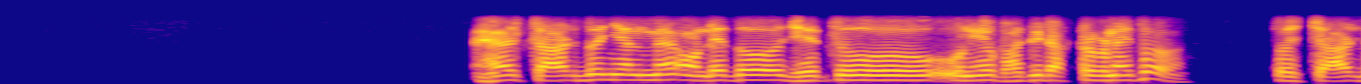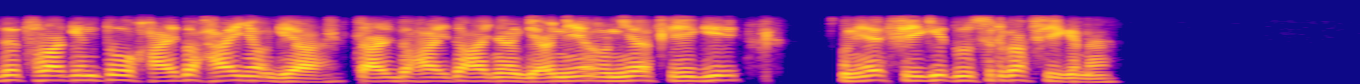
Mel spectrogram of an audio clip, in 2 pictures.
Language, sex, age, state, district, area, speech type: Santali, male, 18-30, West Bengal, Birbhum, rural, conversation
